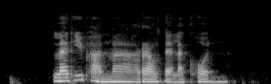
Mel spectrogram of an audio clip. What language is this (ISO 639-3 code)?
tha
